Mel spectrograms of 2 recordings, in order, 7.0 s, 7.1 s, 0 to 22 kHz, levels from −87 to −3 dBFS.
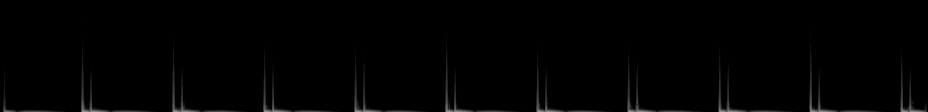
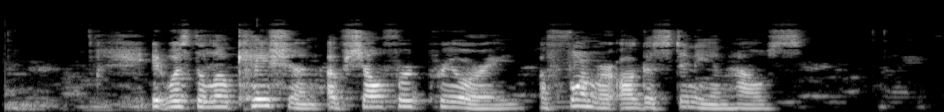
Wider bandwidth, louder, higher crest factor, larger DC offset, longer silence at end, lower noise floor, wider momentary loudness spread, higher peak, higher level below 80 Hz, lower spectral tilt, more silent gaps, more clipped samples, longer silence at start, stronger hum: second, 7.2 kHz vs 9 kHz; second, -65 LUFS vs -17 LUFS; about the same, 14 dB vs 18 dB; neither; second, 0 s vs 1.1 s; first, -72 dBFS vs -54 dBFS; second, 5 LU vs 17 LU; second, -38 dBFS vs 0 dBFS; about the same, -62 dBFS vs -66 dBFS; first, -6.5 dB/octave vs -4.5 dB/octave; first, 2.59-2.63 s vs none; neither; about the same, 0 s vs 0.05 s; neither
